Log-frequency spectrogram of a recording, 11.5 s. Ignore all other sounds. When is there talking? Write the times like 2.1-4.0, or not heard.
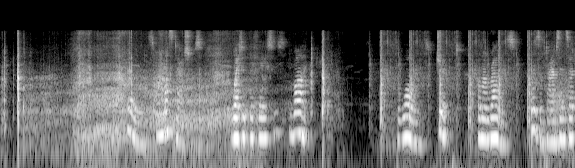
2.5-6.2, 8.0-11.4.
